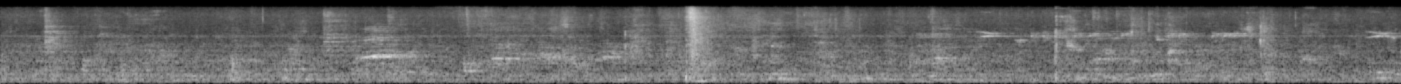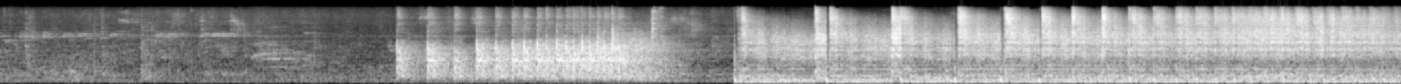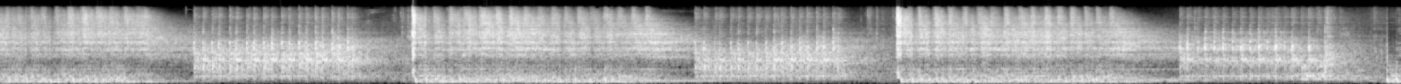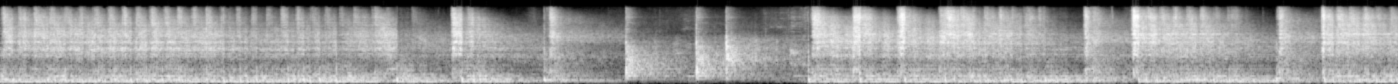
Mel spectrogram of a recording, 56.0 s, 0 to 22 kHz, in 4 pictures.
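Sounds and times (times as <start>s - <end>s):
cymbals crashing: 20.7s - 48.3s, 49.6s - 56.0s
drum beating fast rolls: 21.3s - 48.3s, 50.1s - 56.0s.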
